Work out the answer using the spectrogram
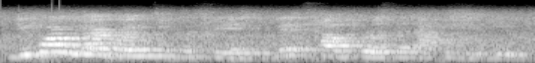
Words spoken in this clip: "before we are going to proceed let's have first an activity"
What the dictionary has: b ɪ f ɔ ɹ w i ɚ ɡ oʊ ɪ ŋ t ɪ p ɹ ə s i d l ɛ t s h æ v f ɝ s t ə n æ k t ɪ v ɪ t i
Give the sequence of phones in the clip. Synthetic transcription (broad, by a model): b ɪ f ɔ ɹ w i ɚ ɡ oʊ ɪ ŋ t ɪ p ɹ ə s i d l ɛ t s h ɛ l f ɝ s ə n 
